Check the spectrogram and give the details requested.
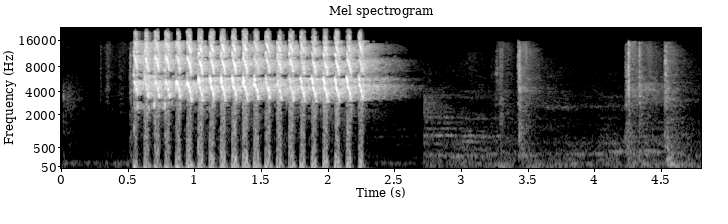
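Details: Cililin, brown type from outside Java, used as a master singer for other birds. A single shrill, rapid rolling trill runs for nearly two seconds, then quieter clicks and room noise follow.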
